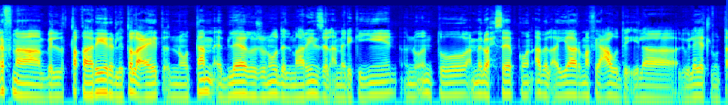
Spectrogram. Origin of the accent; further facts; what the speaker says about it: South Governorate, Lebanon; أنا مواطن جنوبي وضنين بجنوبيتي مثل ما ضنين بلبنانيتي، وأنا بدي عيش بلبنان مثل ما هو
